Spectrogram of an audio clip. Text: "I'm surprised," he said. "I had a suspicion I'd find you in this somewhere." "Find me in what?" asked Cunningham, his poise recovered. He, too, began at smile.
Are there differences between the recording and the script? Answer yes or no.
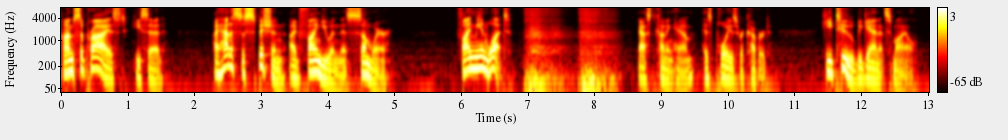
no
